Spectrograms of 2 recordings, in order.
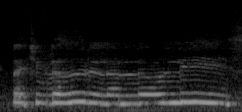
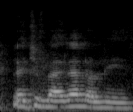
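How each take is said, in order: First: Much higher, slow cooing "La chiflada de la Lolis"; singsong pet talk. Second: Said in the usual way. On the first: Pretend. Teasing her cat, repeated.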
